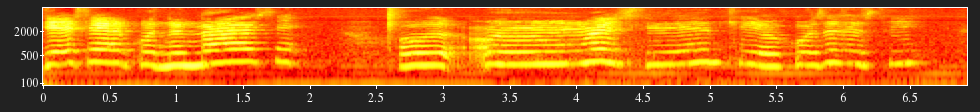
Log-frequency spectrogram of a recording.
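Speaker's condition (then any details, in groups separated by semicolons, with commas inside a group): Cerebral palsy; from birth, oxygen deprivation at delivery, physical only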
